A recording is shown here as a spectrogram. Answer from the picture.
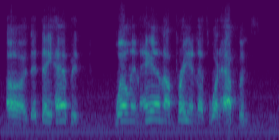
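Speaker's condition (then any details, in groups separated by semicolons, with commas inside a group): Cerebral palsy; mobility affected, previously off feet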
